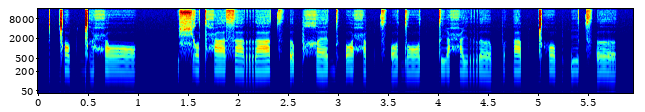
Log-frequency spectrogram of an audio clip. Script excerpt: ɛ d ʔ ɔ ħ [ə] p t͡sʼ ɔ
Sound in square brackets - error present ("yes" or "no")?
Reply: no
